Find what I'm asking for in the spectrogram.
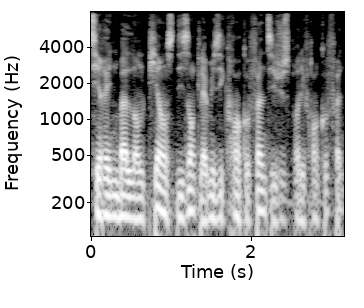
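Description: A man speaks at a very fast pace in a very deep, low pitch. His intonation is monotone and flat. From Côte d'Ivoire, Togolese parents, French school system. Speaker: singer-songwriter, slam poet. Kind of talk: interview. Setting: festival backstage.

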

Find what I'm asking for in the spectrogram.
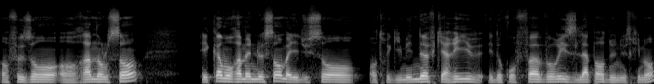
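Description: A man with an unremarkable speaking voice, medium in pitch, at a fairly quick pace, in a very clean recording with a silent background. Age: 30s. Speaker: sports product engineer, former physiotherapist. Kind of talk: expert interview.

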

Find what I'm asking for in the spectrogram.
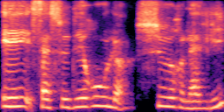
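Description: Her voice is somewhat breathy with a dark, mellow tone, as a woman speaks at a fairly high pitch with ordinary pitch variation over a quiet background. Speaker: podcast host, fertility educator and author. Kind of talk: interview. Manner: animated.

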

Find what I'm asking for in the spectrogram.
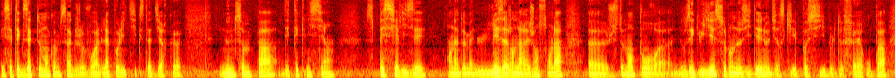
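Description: The man's voice is very deep and low in pitch, with a dark, mellow tone. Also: ordinary pitch variation, moderate pace. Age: 40s. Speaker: care assistant and regional politician. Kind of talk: interview.

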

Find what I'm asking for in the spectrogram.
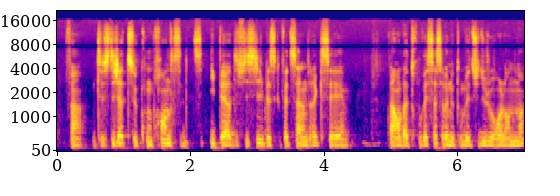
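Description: Noticeable background noise accompanies a fairly quick voice with monotone, flat intonation. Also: man, fairly low pitch for a man. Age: 20s. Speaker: fashion design student. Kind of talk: casual panel discussion.

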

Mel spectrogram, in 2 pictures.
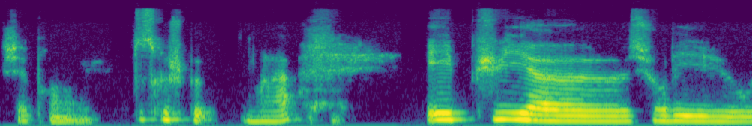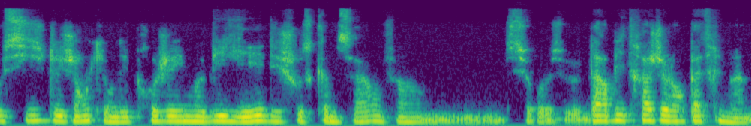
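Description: A woman speaks in a somewhat breathy, dark, mellow voice at a very deep, low pitch. Her pace is fairly slow with fairly even intonation, big swings in loudness, and long, frequent pauses. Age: 50s. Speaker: podcast co-host, finance director and property investor. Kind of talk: casual chat.

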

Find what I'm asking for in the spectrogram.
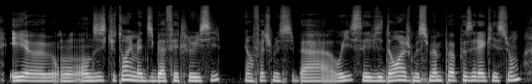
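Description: Her delivery races along at a very fast pace in a monotone, flat intonation. The woman's pitch is fairly low, with a dark, mellow tone. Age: 20s. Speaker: startup founder. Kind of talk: podcast testimony.

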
